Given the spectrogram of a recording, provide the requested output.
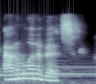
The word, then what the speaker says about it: Adam Litovitz: Your new album was written by yourself and your late partner and best friend, Adam Litovitz. Am I saying his name right? – Yeah, that's right. Adam Litovitz.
